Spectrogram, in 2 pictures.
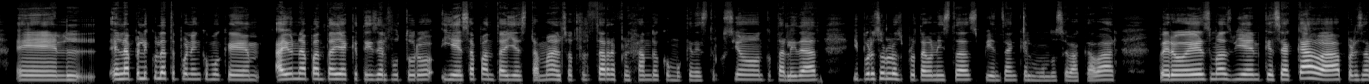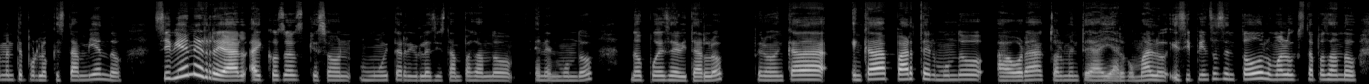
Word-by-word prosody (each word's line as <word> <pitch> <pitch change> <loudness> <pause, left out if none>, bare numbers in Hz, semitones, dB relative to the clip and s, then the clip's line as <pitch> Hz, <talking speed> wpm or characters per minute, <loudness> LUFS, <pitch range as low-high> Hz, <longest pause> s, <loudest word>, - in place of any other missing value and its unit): En 210 -1 +4
l 210 +13 -3
en 245 - +2
la 255 - +8
película, 270 +1 0
te 270 -1 -10
ponen 245 0 -4
como 235 -1 -7
que 215 -1 +1
hay 235 - +7
una 255 0 +3
pantalla 245 -1 +3
que 245 0 -10
te 225 - -4
dice 230 +1 -1
el 225 - -4
futuro, 225 +1 -4
y 225 -2 -1
esa 215 +3 +2
pantalla 220 -3 0
está 210 - -4
mal. 225 0 +1
Solo 220 0 -9
te - - -12
está 230 +3 +1
reflejando 215 -1 -5
como 200 -2 -12
que 195 - -11
destrucción, 220 +3 -5
totalidad, 205 +1 0 0.3
y - - -11
por 250 +1 0
eso 265 +2 -1
los 250 -3 0
protagonistas, 220 0 -1
piensan 205 0 -6
que 205 - -9
el 200 - -8
mundo 185 0 -11
se 185 - -7
va 180 - -1
a - - -4
acabar. 210 +4 -1 0.4
Pero, 220 0 +5
es 235 +1 +6
más 245 -1 +1
bien 230 0 +2
que 230 - -1
se 230 +1 +2
acaba, 230 -2 +8
precisamente 220 0 -6
por 210 0 -10
lo 200 - -4
que 200 - -14
están 200 +1 -4
viendo. 220 -5 -5 0.3
Si 280 0 -1
bien 370 +7 +5
es 375 - +3
real, 200 -5 +7
hay 210 - +1
cosas 215 0 -4
que 200 - -11
son 195 0 -5
muy 200 0 -10
terribles, 195 -2 -7
y - - -11
están 185 0 -8
pasando 185 0 -7 0.4
en 195 - -9
el - - -8
mundo, 185 +6 -8 0.3
no 200 0 -4
puedes 200 0 -4
evitarlo, 185 +3 -2 0.3
pero, 195 -1 -5
en 195 - -7
cada 220 +1 +3 0.2
en 215 -1 -4
cada 250 +1 +7
parte 245 0 +2
del 235 -3 -3
mundo, 215 +1 -5
ahora 185 +3 0
actualmente 195 -2 -7
hay 95 +1 -2
algo 90 -1 -7
malo. 200 +1 -1
Y - - -6
si 225 - -6
piensas 225 +4 -7
en 235 -2 -6
todo 250 +4 +3
lo 255 - -1
malo, 225 0 0
que 220 - -16
está 225 - -6
pasando 220 -2 -2
215 Hz, 215 wpm, -23 LUFS, 200-235 Hz, 0.4 s, la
